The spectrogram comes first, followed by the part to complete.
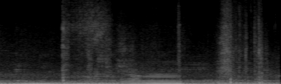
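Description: Street traffic: a motor vehicle's engine rumbling close by, with a brief hiss about a second in.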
